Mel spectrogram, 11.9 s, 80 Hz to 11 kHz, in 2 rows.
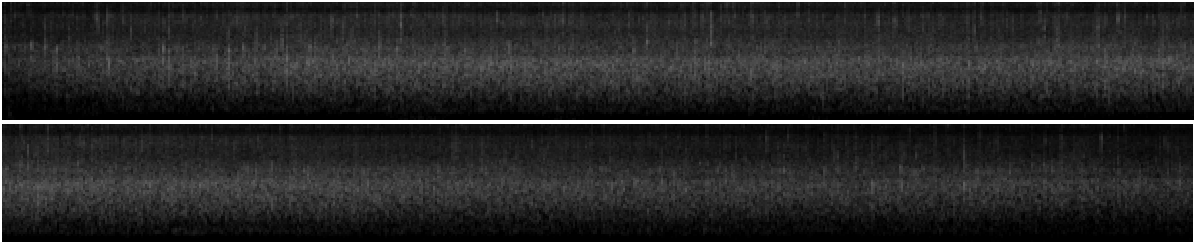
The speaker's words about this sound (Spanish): Jesús dejó las 99 ovejas por ir por ti y por mí. Dale un fuerte aplauso a Jesús.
